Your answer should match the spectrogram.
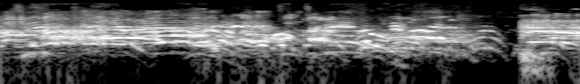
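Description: A group of young people shouting and talking excitedly over one another, with a brief lull just before the end.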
